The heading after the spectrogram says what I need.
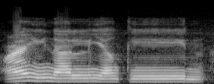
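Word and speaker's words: عين اليقين: Ainal ain. Sering juga sama dengan kasus ilma tadi. Sahabat-sahabat kita sering di sini hanya seperti kedengarannya alif ya. Misalnya membacanya begini. Thumma la tarawunnaha ainal yaqin. Itu seolah-olah alif padahal di sini ain. Jadi hati-hati juga di ainal yakin ini.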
